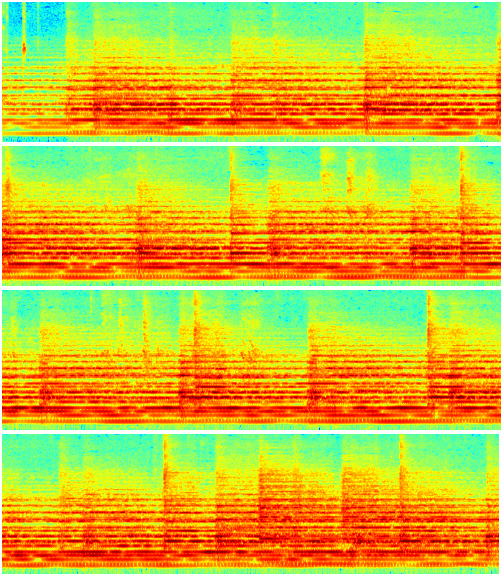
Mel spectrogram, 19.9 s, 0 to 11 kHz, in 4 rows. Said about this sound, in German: Bayern 1 präsentiert das 12 Uhr Läuten. Es ist 12 Uhr. Das Mittagsläuten kommt heute aus Wasserburg am Inn.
